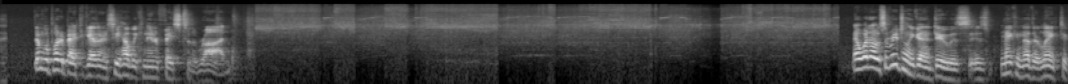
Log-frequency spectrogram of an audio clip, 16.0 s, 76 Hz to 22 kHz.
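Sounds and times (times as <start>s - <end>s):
angle grinder cutting steel rod: 3.8s - 12.6s.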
